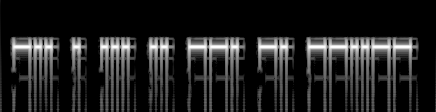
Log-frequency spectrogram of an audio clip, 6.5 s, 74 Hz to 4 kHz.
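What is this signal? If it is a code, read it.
Morse code, heard as a keyed tone, about 15 wpm, spaced as for 13 wpm, 750 Hz. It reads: DESIGN,
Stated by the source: ARRL Morse code practice at 13 WPM.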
